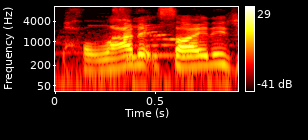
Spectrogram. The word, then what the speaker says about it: Planet Sainage: Is Plant Sainage or Planet Sainage? It is Planet Sainage, even though it's spelled Plant Sainage, and they're running Groot, so it's fun to say Plant Sainage.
